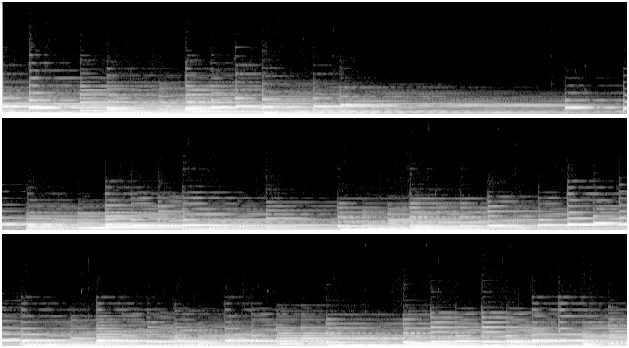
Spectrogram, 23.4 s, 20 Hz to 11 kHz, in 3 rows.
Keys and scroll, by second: 4.1 space.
